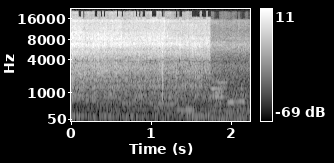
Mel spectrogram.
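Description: Cooked vegetables sizzle in a pan for a Spanish omelette, a steady broadband hiss with a couple of faint clicks, dropping quieter near the end as the pan comes off the heat; no talking.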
